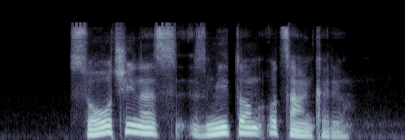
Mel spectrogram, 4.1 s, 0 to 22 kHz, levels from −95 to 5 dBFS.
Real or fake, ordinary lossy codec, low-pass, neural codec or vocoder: real; Opus, 24 kbps; 10.8 kHz; none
